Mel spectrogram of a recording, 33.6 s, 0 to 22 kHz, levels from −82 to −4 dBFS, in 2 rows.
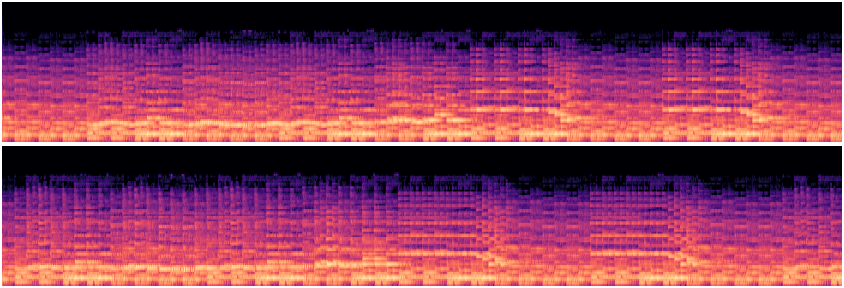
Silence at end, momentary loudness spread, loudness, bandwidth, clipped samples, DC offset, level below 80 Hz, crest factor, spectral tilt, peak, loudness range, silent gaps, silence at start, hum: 0 s; 6 LU; -16 LUFS; 8.6 kHz; under 0.1%; under 0.1%; -34 dBFS; 14 dB; -7 dB/octave; -2 dBFS; 3 LU; none; 0 s; none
